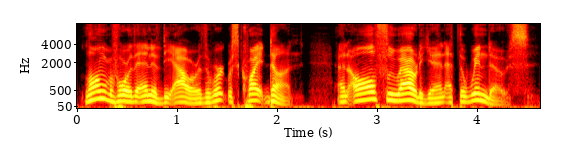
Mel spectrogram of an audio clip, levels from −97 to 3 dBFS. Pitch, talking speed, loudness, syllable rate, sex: 155 Hz, 260 wpm, -18 LUFS, 6.1 syllables/s, male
